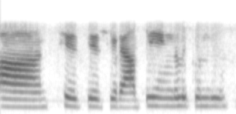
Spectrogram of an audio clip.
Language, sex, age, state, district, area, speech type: Tamil, female, 30-45, Tamil Nadu, Thoothukudi, urban, conversation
